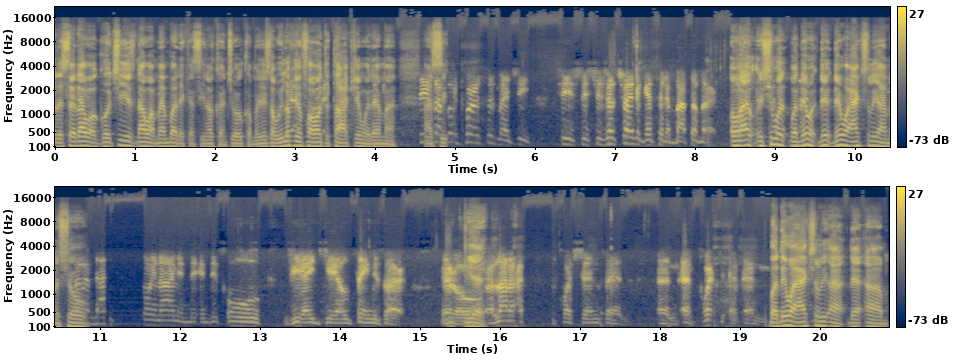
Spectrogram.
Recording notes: Joined on the phone.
